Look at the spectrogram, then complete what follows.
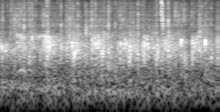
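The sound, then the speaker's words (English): An audience at Cornerstone claps steadily for a few seconds, a dense, even patter of many hands with no voices rising above it. “You can clap for that.”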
